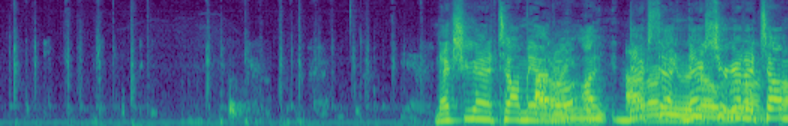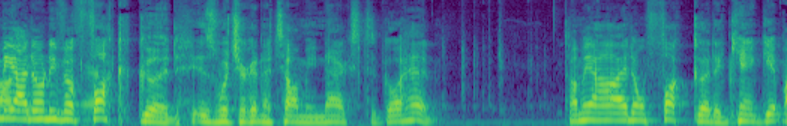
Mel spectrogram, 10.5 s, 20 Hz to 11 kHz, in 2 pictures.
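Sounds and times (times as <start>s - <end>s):
typing on a computer keyboard: 0.0s - 2.9s, 8.2s - 8.9s
speech: 2.9s - 8.3s, 9.0s - 10.4s.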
